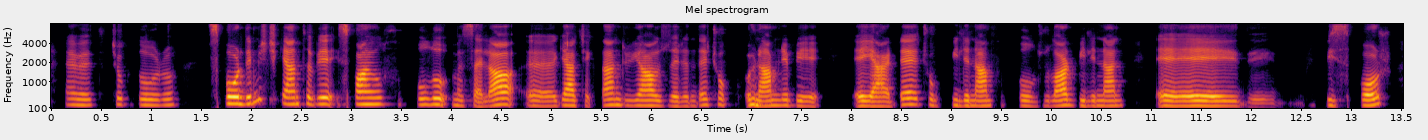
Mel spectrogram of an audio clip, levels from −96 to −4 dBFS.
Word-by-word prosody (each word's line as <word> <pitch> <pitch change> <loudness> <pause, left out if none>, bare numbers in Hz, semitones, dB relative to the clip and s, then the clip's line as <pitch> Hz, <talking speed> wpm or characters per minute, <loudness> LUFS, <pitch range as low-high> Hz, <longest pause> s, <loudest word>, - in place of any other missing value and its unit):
Evet, 195 -1 -5
çok 205 -1 -11
doğru. 195 +1 -5 0.3
Spor 240 -1 +6
demişken 245 - 0
tabii 225 0 0
İspanyol 220 0 +2
futbolu 210 -2 -3
mesela, 190 +3 +3
eee, 165 -1 -5
gerçekten 190 +2 -1
dünya 180 0 +1
üzerinde 170 +2 -7
çok 200 -1 -11
önemli 185 -1 0
bir, 160 -3 -6 0.3
eee, 165 - +2
yerde, 165 +6 0
çok 190 -3 -14
bilinen 175 -2 -1
futbolcular, 175 0 -2
bilinen, 170 0 -4 0.3
eee, 165 -1 +4
dı 130 -1 -17 0.5
bir 185 - -6
spor. 185 +4 0
185 Hz, 115 wpm, -23 LUFS, 170-205 Hz, 0.5 s, Spor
